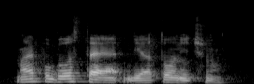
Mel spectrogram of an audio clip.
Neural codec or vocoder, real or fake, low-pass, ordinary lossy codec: vocoder, 22.05 kHz, 80 mel bands, WaveNeXt; fake; 9.9 kHz; none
